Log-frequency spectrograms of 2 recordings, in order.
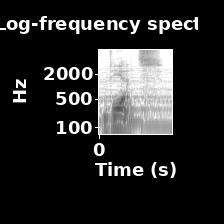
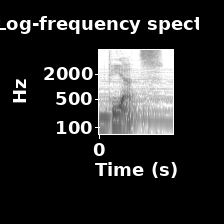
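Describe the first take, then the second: Both takes have the same delivery.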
